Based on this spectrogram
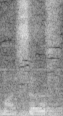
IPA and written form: maɪˈseɫf (myself)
